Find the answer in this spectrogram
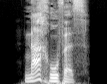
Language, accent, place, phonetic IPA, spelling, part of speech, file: German, Germany, Berlin, [ˈnaːxʁuːfəs], Nachrufes, noun, De-Nachrufes.ogg
- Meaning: genitive singular of Nachruf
